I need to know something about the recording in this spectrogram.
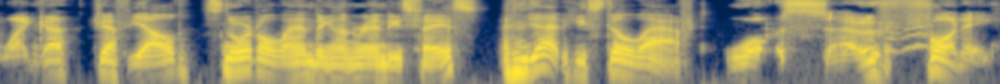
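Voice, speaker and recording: A man's voice: on the low side, fairly bright tone, no room sound. A man co-hosting a comedy podcast, reading a story aloud with dramatic turns and joking between lines. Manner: reads dramatically, breaks into laughter and jokes. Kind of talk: casual comedic reading and chat.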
